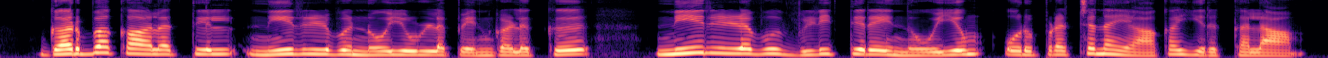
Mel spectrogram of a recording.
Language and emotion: Tamil, neutral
